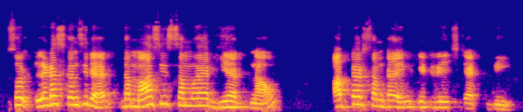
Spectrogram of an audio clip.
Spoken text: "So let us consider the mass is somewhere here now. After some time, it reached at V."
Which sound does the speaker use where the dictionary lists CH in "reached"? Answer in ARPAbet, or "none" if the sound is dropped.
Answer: CH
